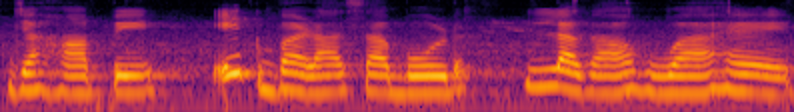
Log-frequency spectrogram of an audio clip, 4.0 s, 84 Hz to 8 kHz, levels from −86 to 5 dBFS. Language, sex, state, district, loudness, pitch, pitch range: Hindi, female, Bihar, Kaimur, -18 LUFS, 190 Hz, 185-210 Hz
